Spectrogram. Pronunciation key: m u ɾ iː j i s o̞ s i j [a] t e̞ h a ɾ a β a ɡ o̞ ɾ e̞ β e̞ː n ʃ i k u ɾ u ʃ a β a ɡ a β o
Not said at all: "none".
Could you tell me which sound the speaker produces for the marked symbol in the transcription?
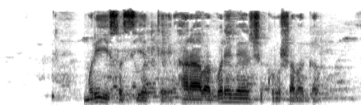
e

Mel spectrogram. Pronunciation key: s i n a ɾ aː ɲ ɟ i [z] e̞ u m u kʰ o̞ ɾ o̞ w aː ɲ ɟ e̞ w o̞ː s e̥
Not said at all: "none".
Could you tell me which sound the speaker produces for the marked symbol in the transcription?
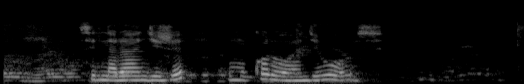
ʒ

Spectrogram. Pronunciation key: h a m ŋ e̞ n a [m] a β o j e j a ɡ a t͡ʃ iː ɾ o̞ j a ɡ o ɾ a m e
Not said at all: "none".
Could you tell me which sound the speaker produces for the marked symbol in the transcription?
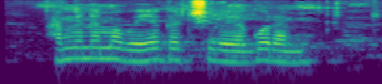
m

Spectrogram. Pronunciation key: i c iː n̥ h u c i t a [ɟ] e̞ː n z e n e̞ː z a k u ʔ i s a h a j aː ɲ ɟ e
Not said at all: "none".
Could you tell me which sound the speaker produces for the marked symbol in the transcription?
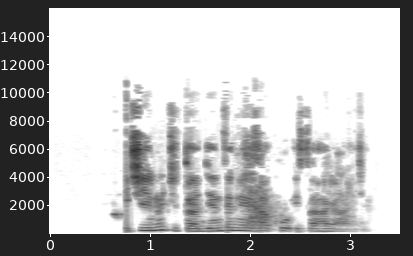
ɟ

